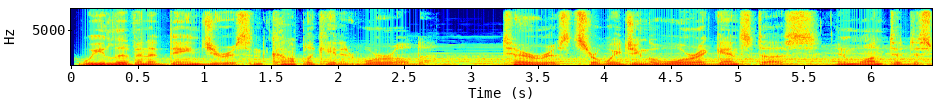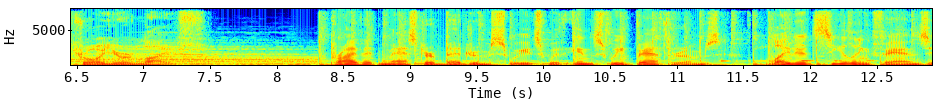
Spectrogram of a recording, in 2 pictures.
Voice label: Narration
